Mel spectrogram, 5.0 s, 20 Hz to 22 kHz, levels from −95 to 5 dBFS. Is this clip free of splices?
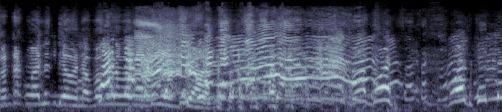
yes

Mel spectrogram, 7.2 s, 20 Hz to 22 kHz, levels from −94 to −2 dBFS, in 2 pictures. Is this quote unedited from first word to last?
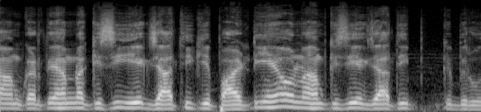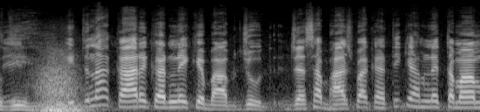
no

